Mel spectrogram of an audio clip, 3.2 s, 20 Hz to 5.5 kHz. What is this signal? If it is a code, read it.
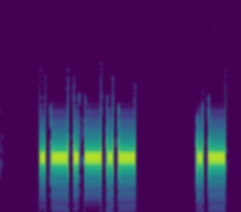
Morse code, heard as a keyed tone, about 16 wpm, 700 Hz. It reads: . A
